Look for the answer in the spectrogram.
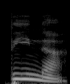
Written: tina

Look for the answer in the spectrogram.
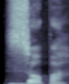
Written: sopa

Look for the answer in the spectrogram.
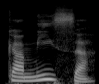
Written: camisa

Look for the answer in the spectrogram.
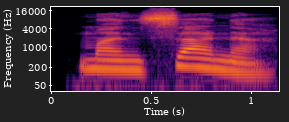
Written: manzana

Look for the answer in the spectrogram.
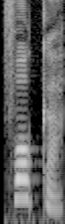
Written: foca

